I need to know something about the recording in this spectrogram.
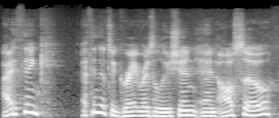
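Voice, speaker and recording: A man's voice: on the high side, sing-song, moderate pace. Mild-mannered man chatting as podcast co-host. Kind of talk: casual comedic podcast chat.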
